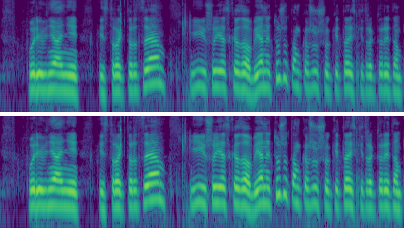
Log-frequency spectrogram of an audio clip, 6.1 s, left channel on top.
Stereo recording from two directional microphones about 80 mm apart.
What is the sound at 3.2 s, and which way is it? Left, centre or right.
Speech, centre.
